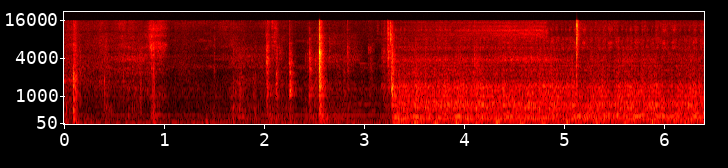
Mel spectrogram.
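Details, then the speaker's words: 1968 International C1100 unregistered for about 36 years, first start attempt: a steady, even cranking churn that never fires. No spark, the battery seemed short of charge, and the distributor needed cleaning. "well i couldn't get any fire last night and i just couldn't get enough juice to the battery it seemed like"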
